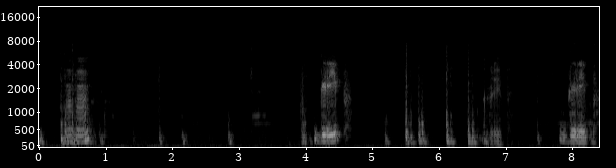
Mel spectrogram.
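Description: A young woman speaks clearly and slowly through an online call.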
